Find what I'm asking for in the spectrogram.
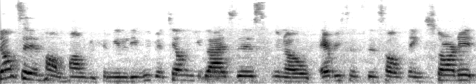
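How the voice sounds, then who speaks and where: A woman speaks with an American accent and a normal speaking voice. Her medium pitch shows ordinary variation. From Tulsa, Oklahoma. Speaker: community radio co-host. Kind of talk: casual chat. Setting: studio.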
